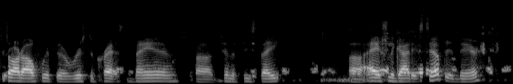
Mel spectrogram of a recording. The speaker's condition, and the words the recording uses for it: None; typical speech.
